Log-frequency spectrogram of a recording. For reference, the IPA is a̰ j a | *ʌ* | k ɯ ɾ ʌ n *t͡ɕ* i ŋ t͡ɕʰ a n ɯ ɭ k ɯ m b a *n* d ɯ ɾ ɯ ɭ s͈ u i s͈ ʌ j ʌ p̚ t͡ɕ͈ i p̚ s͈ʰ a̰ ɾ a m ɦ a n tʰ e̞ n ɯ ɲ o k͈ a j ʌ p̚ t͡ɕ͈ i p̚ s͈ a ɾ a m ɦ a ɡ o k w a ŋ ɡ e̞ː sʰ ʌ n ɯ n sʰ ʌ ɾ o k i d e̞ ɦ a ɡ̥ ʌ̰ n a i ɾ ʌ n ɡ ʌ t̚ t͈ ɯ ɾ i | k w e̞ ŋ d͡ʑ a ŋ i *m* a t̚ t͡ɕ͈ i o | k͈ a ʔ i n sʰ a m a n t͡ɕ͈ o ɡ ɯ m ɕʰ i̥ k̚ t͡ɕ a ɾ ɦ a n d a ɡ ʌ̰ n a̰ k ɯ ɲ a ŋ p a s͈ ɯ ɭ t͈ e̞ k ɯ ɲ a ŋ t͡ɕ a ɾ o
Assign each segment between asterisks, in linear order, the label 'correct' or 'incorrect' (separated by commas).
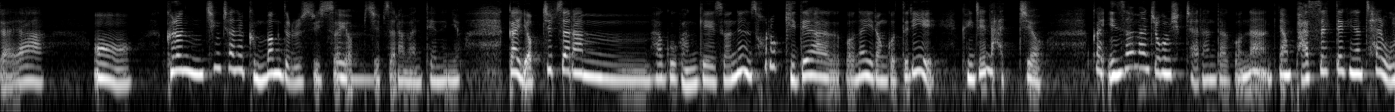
correct, incorrect, incorrect, incorrect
